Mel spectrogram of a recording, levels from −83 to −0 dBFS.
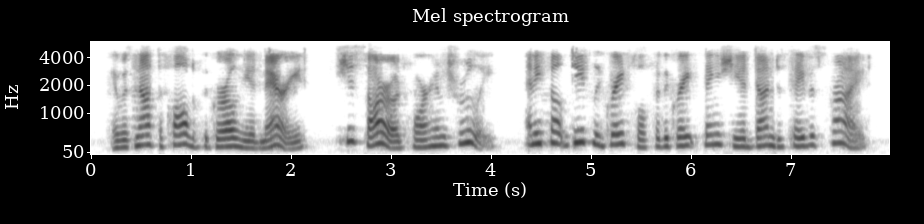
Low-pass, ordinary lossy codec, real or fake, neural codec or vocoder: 5.4 kHz; AAC, 24 kbps; fake; autoencoder, 48 kHz, 32 numbers a frame, DAC-VAE, trained on Japanese speech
